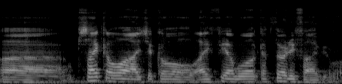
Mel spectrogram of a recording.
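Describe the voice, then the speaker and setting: A man speaks in a plain, everyday voice at a medium pitch, with ordinary pitch variation. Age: 60s. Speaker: senior interviewee. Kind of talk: casual interview.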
